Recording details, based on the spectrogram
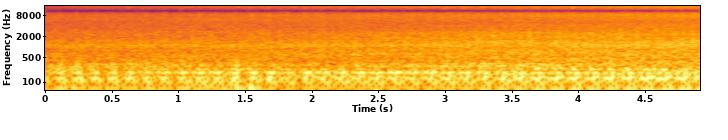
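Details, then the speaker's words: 2000 Ford F-250 Super Duty, 5.4L Triton V8, automatic, 4x4, 142,000 miles, just started: even, low V8 burble at steady idle with no knocks, ticks or misses; sounds healthy, though a tune-up is suspected to be needed. "There we go. 54 under the hood. Sounds good. I bet it needs a tuneup."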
